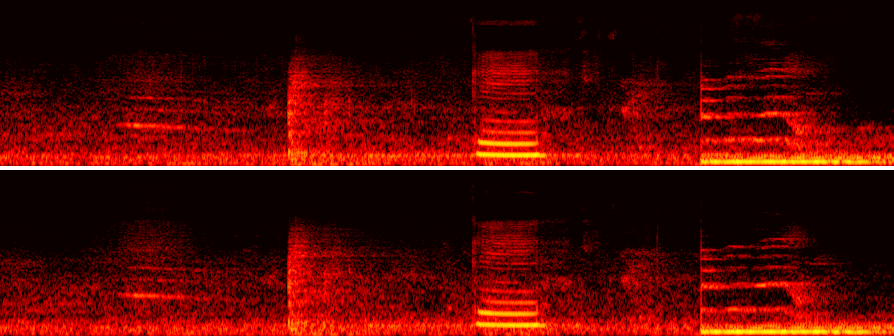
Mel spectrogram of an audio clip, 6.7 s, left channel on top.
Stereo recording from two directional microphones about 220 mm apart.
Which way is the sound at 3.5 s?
Centre (ahead or behind).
